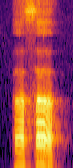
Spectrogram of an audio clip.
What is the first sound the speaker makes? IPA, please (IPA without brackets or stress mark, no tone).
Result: ə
